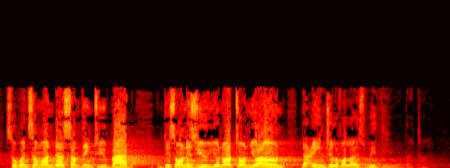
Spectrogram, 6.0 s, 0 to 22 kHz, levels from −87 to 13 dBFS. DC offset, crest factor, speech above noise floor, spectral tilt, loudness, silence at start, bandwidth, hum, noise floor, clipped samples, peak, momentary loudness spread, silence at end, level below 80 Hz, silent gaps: under 0.1%; 14 dB; 33 dB; -3 dB/octave; -12 LUFS; 0.1 s; 11 kHz; none; -46 dBFS; under 0.1%; 0 dBFS; 11 LU; 0.7 s; -50 dBFS; none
